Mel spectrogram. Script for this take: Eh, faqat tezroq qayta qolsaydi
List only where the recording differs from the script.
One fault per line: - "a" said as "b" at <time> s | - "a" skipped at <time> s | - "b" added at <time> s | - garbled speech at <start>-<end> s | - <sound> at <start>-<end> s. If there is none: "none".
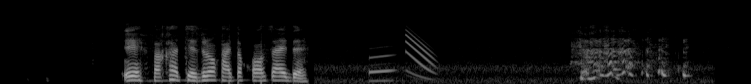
- chirp at 3.7-4.4 s
- laugh at 5.7-7.0 s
